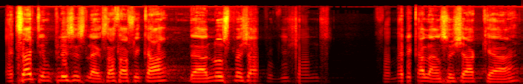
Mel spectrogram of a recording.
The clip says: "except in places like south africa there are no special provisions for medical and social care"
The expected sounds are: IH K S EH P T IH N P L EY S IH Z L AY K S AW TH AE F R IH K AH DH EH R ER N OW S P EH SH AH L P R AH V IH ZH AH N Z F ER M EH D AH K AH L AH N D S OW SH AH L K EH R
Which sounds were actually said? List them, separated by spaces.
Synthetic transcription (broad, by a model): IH K S EH P T IH N P L EY S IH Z L AY K S AW TH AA F R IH K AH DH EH R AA N OW S P EH SH AH L P R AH V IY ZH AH N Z F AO M EH D AH K AH L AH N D S OW SH AH L K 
